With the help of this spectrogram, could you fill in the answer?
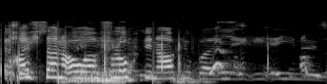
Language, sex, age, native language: Icelandic, male, 13, Icelandic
